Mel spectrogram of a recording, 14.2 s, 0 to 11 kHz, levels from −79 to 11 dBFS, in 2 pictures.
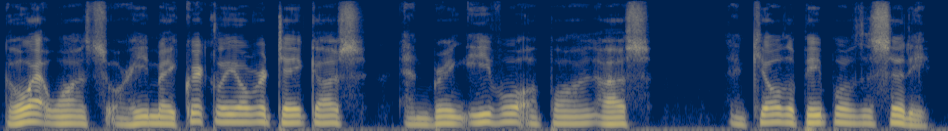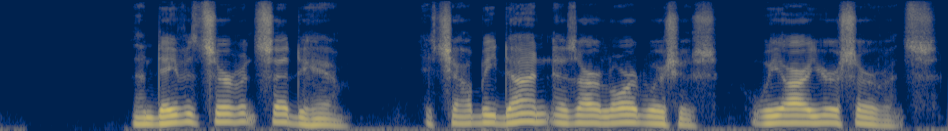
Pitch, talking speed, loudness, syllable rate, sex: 135 Hz, 165 wpm, -17 LUFS, 4.5 syllables/s, male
